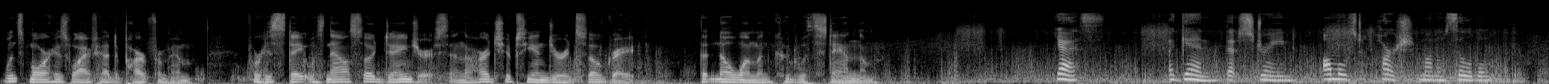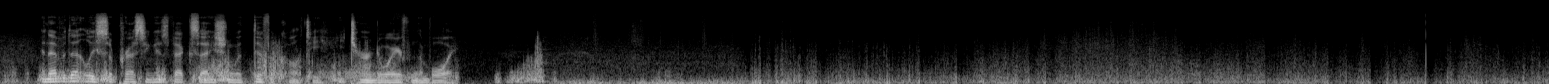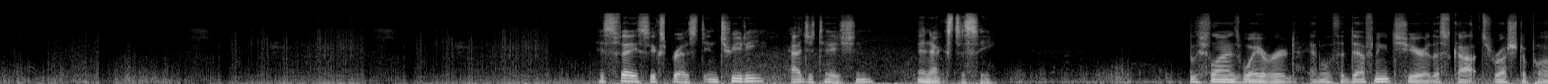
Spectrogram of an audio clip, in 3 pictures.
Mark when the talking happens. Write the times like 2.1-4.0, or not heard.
0.0-8.8, 10.6-15.0, 15.8-20.1, 37.0-41.0, 42.9-46.4.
